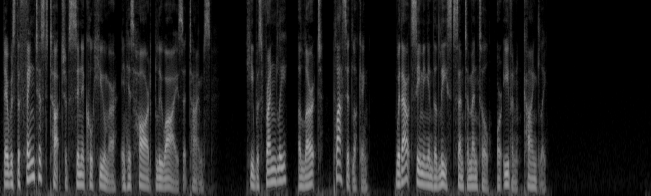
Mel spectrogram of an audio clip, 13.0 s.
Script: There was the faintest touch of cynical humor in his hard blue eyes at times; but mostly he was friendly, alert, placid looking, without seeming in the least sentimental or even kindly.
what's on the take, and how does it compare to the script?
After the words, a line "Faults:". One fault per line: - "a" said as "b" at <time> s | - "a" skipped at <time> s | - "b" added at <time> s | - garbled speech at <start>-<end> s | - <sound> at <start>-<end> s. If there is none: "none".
There was the faintest touch of cynical humor in his hard blue eyes at times; he was friendly, alert, placid looking, without seeming in the least sentimental or even kindly.
Faults:
- "but mostly" skipped at 4.2 s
